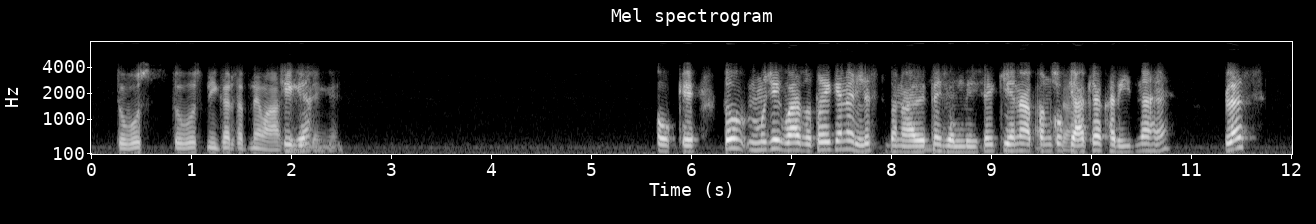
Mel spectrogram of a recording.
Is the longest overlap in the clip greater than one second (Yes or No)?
No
